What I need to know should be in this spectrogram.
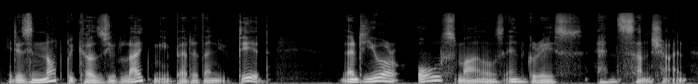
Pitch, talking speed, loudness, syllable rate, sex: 115 Hz, 170 wpm, -21 LUFS, 5.0 syllables/s, male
